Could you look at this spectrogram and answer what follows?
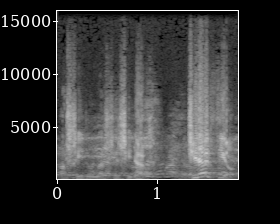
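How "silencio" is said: sharp call for silence; commanding shout. Acted. Demands silence.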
